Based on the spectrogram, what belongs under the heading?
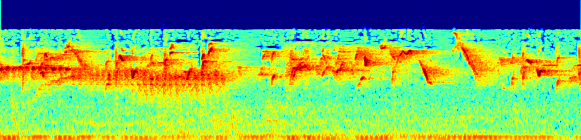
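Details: Goldfinch, described as a white-bearded goldfinch, singing a rapid, tumbling jumble of high twittering notes, buzzy trills and sharp rising and falling whistles, continuous with no other sounds.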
